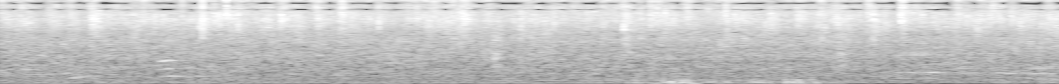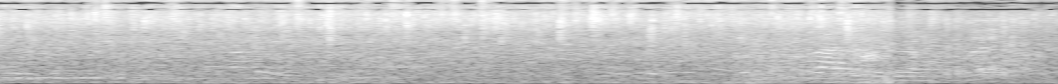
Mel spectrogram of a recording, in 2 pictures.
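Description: Steady rain pattering, many small drops ticking, with faint voices in the background.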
